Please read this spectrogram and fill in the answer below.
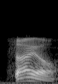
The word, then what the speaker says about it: Scio: Scio. – Scio. S-C-I-O.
